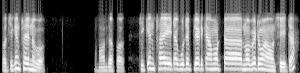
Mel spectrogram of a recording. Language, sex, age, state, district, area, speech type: Odia, male, 30-45, Odisha, Kalahandi, rural, conversation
